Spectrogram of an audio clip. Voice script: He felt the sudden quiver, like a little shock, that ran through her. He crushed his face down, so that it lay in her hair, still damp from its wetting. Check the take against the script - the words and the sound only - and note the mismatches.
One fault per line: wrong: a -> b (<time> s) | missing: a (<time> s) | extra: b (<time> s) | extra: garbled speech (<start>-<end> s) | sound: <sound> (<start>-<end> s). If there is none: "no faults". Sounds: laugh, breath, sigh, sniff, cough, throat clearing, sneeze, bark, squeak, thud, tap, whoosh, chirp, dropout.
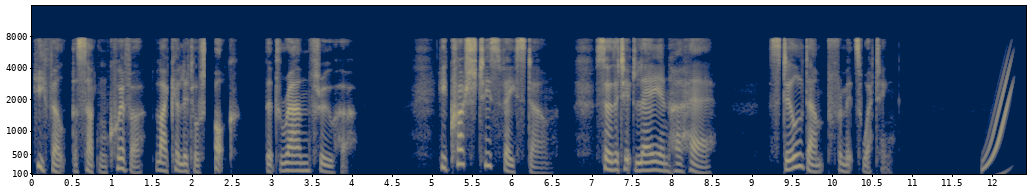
sound: dropout (2.1-2.3 s)
sound: chirp (11.9-12.3 s)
